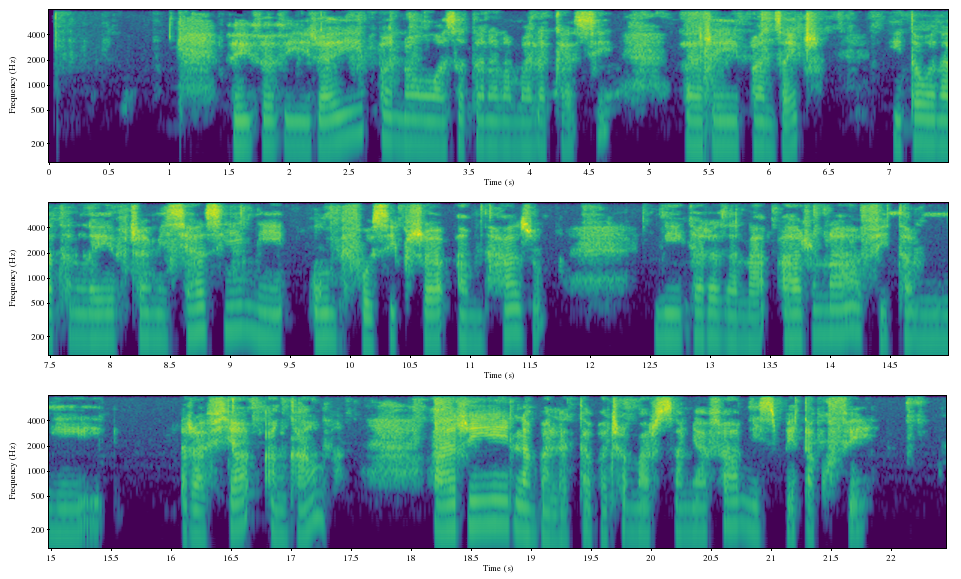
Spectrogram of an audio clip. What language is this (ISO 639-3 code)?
mlg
